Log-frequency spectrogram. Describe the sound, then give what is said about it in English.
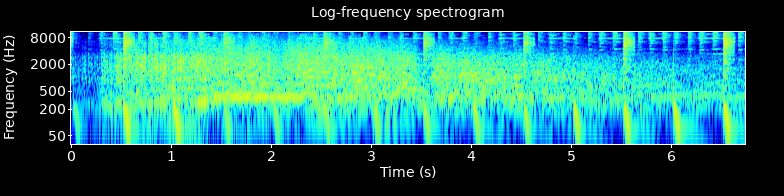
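Racing motorcycles on a track: loud, high-revving engines with a rapid, regular series of sharp pitch drops, like quick gear changes, continuing throughout. “let's fast forward to the racing action and see what actually went down on the track.”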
